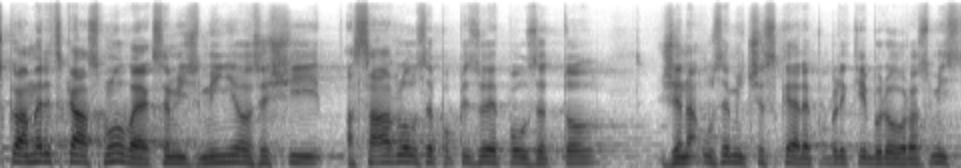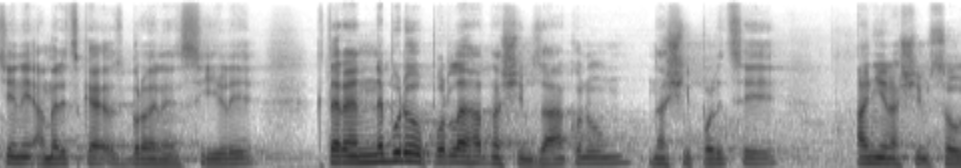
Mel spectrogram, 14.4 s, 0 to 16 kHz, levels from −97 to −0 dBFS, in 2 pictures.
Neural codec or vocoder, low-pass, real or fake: autoencoder, 48 kHz, 128 numbers a frame, DAC-VAE, trained on Japanese speech; 14.4 kHz; fake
